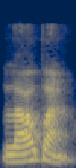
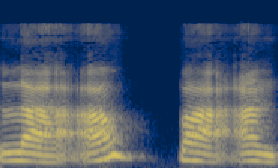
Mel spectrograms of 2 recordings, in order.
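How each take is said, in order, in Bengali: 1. প্রথম অক্ষরে আছে সেকেন্ড টোন, যা ওপরের দিকে ওঠে। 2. প্রথম অক্ষরে আছে থার্ড টোন, যা নিচে নেমে আবার ওপরে ওঠে। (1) "তাহলে এটা সেকেন্ড টোনে বলবো" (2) "যদি আমি এভাবে বলি লাউ পান, তাহলে সময় লাগবে না? এভাবে থার্ড টোনে বললে সময় লাগতেছে"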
